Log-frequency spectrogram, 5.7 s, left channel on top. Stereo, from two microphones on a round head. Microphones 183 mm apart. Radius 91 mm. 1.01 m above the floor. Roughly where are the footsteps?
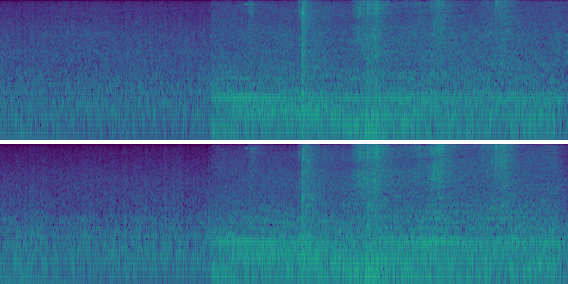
Left.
